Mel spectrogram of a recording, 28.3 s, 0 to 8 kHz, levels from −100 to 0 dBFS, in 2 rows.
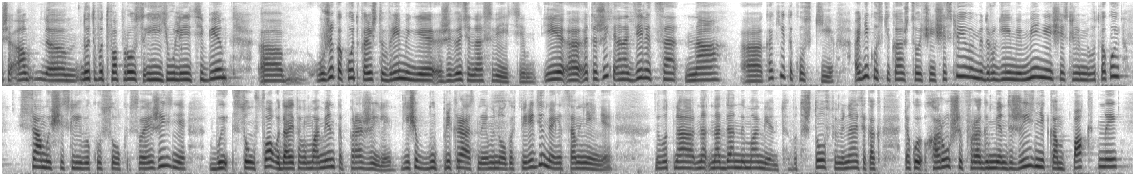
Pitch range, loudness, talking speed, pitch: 210-250 Hz, -27 LUFS, 160 wpm, 230 Hz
